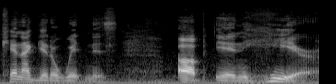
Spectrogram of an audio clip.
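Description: A man with a very deep, low pitch at a very slow pace, with music in the background. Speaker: preacher hosting a live stream. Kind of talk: sermon-style live stream talk. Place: studio. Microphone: studio mic.

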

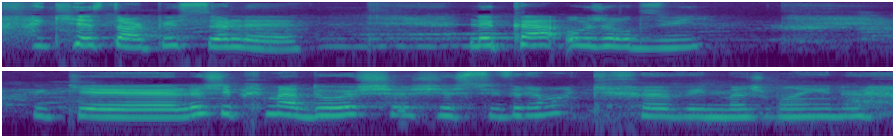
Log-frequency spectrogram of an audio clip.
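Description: A woman with a Quebec accent speaks very slowly in a high voice, her intonation fairly even. She leaves long, frequent pauses over light background noise. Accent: Québécois French. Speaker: family vlogger. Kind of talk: casual vlog talk to camera. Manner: chatty, hesitant with fillers. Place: home room. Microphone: phone near.

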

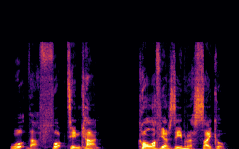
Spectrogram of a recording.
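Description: In a put-on character voice, a man growls at a fairly high pitch and a moderate pace on a very clean recording with a silent background. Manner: growling, aggressive.

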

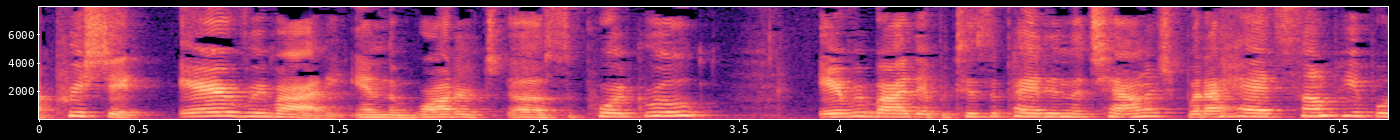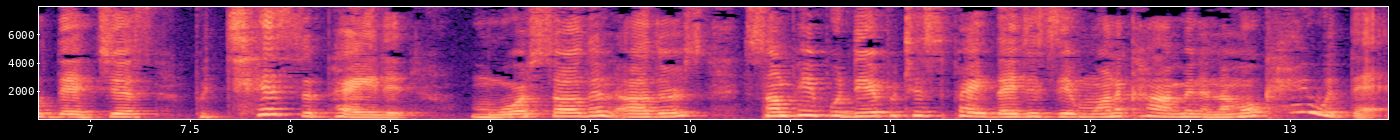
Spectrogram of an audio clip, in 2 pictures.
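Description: Against a quiet background, a woman talks at a fairly quick pace with lively intonation. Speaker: social media vlogger. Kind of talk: casual vlog chat. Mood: warm and grateful. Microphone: phone near.

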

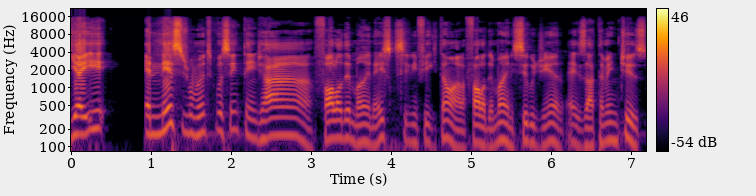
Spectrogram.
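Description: Against a quiet background, a man speaks very fast in an animated tone with lively intonation. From Brazil. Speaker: commentator. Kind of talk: casual chat. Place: studio. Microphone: studio mic.

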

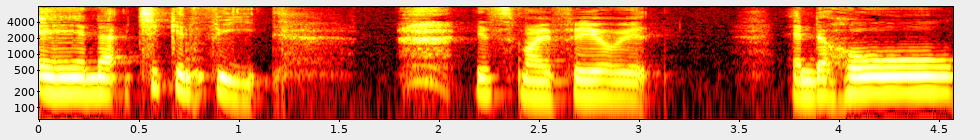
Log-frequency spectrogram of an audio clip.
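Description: Dark, mellow tone with fairly even intonation. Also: woman. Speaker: mukbang / ASMR eating channel host. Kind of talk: casual talk to camera. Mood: cheerful, smiling.

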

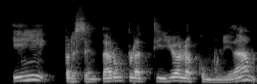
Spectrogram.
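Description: Man's bright, sharp voice at a fairly slow pace against a quiet background. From northern Mexico, Reynosa, Tamaulipas; Tamaulipas, Mexico. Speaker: Spanish professor; college Spanish professor, guest. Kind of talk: interview. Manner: hesitant, many fillers. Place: home room. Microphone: video call.

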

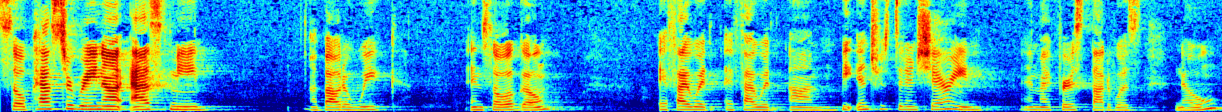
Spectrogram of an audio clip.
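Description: Long, frequent pauses break up a woman's fairly slow speech. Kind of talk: sermon. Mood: nervous, earnest. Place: church. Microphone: podium.

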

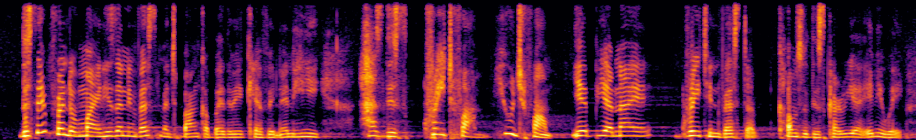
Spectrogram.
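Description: A woman with a Kenyan accent, animated in tone, at a moderate pace. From Kenya, Mombasa. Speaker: radio and TV presenter; radio, TV presenter. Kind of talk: motivational talk. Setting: stage with audience. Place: hall. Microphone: handheld.

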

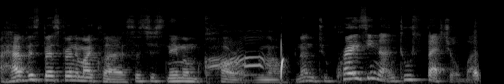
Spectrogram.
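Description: The man speaks fairly quickly. Behind him, background noise is noticeable. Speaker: storyteller. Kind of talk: casual storytelling to camera.

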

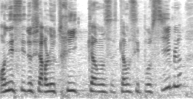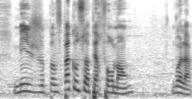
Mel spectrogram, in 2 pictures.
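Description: Light background noise is present. A woman at medium pitch speaks at a fairly slow pace. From Marseille, southern France. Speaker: audience member. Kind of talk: audience question. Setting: outdoor event with audience. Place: street.

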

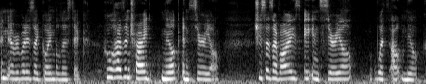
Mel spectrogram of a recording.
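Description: The speaker has an American accent and a fairly slow pace. The room echo is audible. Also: woman. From United States. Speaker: beauty vlogger. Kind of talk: casual chat.

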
